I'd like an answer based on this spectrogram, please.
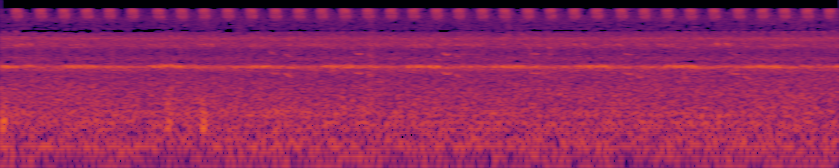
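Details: A chorus of crickets chirping outdoors in the evening near a chihuahua puppy on a deck; fast, even, high pulses run throughout, with a couple of faint soft knocks and broad low background noise.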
